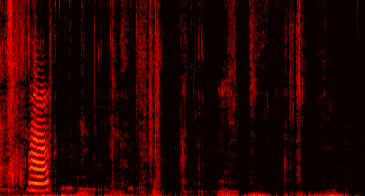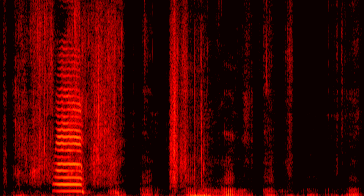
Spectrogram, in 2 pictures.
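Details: Long John Whiskers, a pet cat, gives two short, bright harmonic meows, one near the start and another about eight seconds later, between soft rustling and handling noises.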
